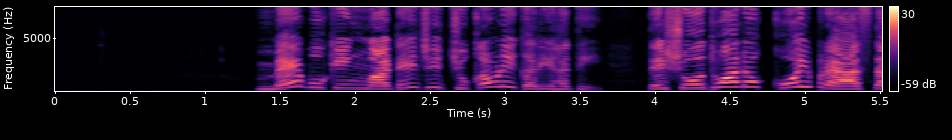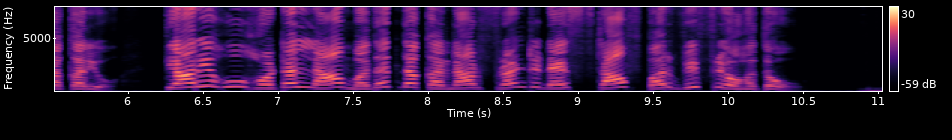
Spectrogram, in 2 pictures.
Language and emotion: Gujarati, angry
